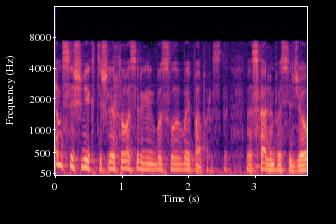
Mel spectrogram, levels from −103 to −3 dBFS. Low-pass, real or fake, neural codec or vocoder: 7.2 kHz; fake; codec, 16 kHz, 16 kbps, FreqCodec, larger model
